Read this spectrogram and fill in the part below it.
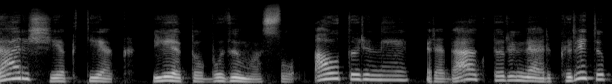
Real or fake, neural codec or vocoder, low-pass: fake; codec, 44.1 kHz, 2.6 kbps, DAC; 19.8 kHz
